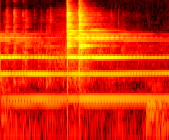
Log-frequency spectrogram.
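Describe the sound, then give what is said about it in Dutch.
A large office celebration bell, rung for big successes, rings with a bright, sustained metallic tone, struck twice in quick succession partway through, its clear ringing hum lingering and slowly fading. “we hebben ook een grote juichbel voor grote successen.”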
